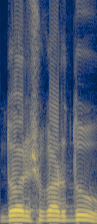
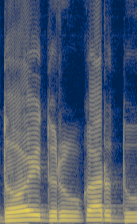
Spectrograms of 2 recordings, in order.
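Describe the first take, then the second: First: দু with a short u, not stretched; short vowel. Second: দু held long at the end; long vowel. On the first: Teacher contrasting the short sign, দু cut short without drawing out. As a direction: keep the vowel of দু brief. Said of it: "মানে বেশি টানতাম না". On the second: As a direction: stretch the u of দু well out. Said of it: "এইভাবে উচ্চারণ করব". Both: Shown as a demonstration.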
